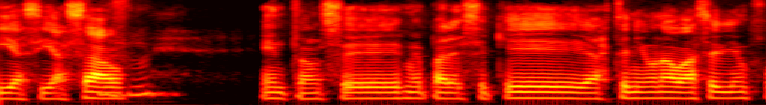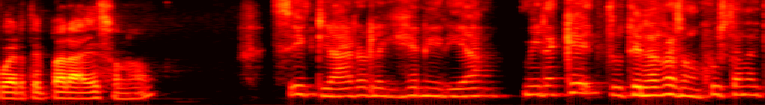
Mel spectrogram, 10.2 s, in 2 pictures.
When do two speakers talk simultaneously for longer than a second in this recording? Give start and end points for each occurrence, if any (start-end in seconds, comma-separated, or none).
none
